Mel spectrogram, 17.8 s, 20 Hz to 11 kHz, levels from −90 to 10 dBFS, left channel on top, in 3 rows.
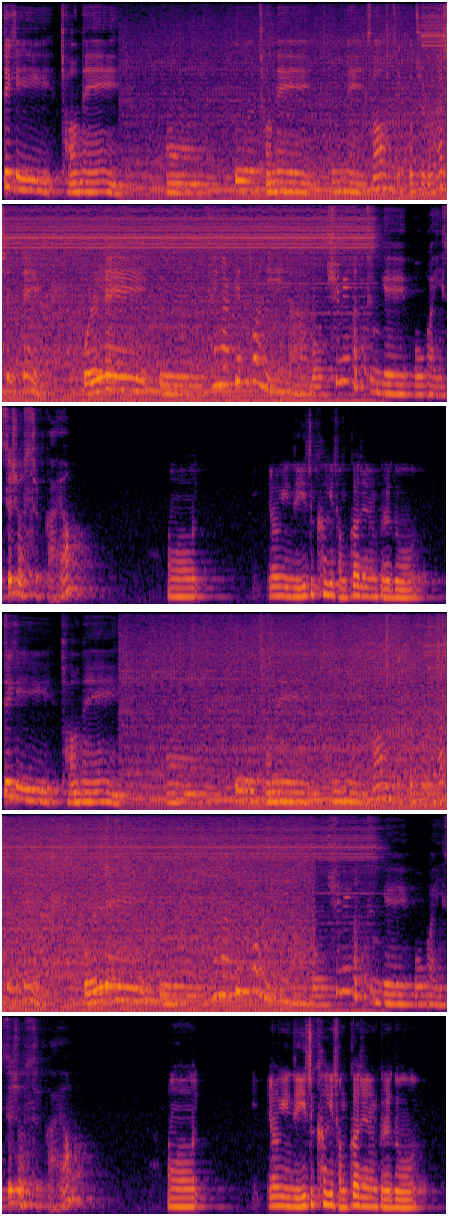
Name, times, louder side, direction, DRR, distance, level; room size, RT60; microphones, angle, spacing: voice 1, 0.0-1.8 2.1-12.8, equal, 65° left, 2.9 m, -25 dB
sound 1, 1.5-10.1, right 2 dB, 20° right, 0.9 m, -31 dB
sound 2, 5.6-10.9, left 6 dB, 85° left, 4.4 m, -34 dB
voice 2, 14.1-14.5 15.4-17.6, right 3 dB, 80° right, 0.9 m, -23 dB
21.0 x 19.0 x 6.6 m
head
